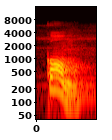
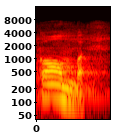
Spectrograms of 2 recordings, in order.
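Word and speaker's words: comb: इट्स अ कॉम, नॉट अ कॉम्ब.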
